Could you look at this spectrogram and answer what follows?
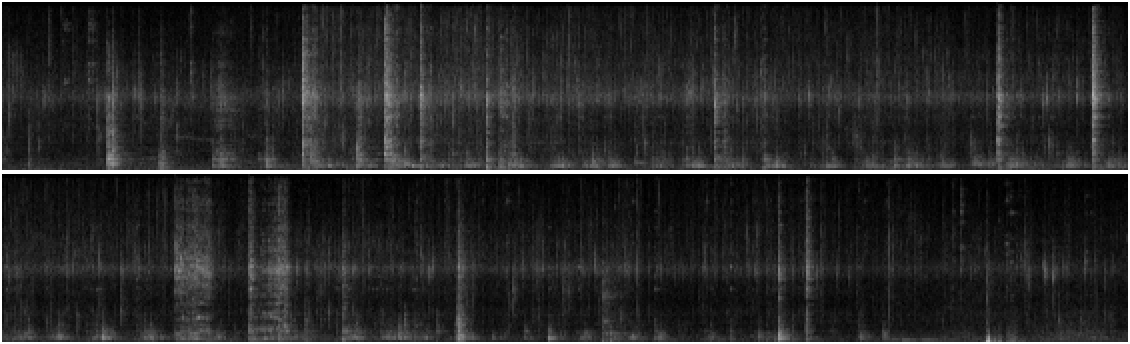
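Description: Cashews, almonds and raisins frying in ghee in a non-stick kadai, a steady faint high sizzle under the irregular clicks and scrapes of a steel spoon stirring them against the pan. The stirring stops near the end with one dull knock.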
